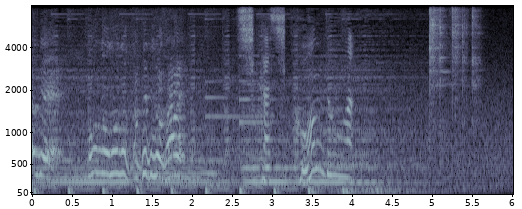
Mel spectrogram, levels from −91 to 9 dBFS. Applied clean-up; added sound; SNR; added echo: none; Wind; 17 dB; none.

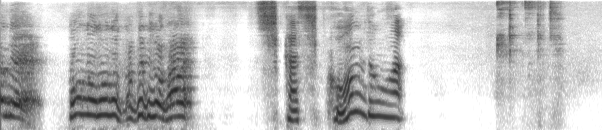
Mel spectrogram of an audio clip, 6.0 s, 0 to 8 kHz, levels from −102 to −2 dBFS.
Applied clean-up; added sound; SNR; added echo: neural mask model Resemble Enhance denoiser.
